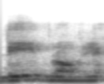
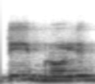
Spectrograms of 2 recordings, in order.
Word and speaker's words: de Broglie: ठीक है, वैसे जो जी है वो साइलेंट होता है, डी ब्रोली बोलते हैं। ठीक है, बहुत जगह पे जो स्टैंडर्ड है, और हमारे यहाँ पे सब चलता है। तो ब्रोगली बोलो ब्रोली बोलो सब सेम है।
